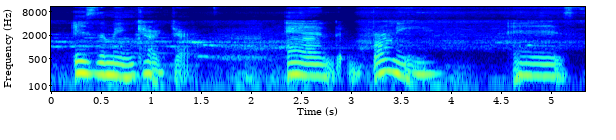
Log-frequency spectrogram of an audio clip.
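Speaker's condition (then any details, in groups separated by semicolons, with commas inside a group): Cerebral palsy, triplegia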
